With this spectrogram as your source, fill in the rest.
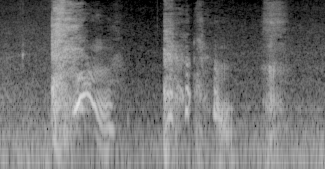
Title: More sick sneezes while resting #sneezes #shorts #sneeze #australia #bushlife ##tentlife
